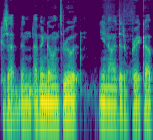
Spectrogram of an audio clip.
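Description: Speaking quietly, a man has a very deep, low pitch. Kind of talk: casual monologue. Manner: quiet, low-energy.

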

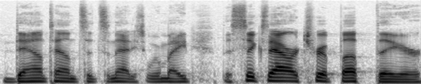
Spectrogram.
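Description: The recording is very clean, with a silent background. A man's voice comes through with a dry, close sound and no echo. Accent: Tennessee. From Middle Tennessee (Franklin). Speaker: college soccer coach. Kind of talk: interview. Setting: athletic center office.

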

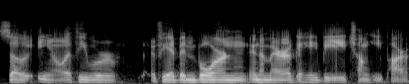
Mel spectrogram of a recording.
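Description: The man's voice sits fairly low in pitch. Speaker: podcast guest and Korea expert. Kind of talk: casual discussion.

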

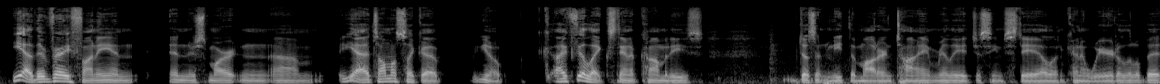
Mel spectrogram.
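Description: In a very clean recording with a silent background and a dry, close sound with no echo, a man with an American accent speaks at a moderate pace in a very deep, low voice with ordinary pitch variation. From Northern California (Marin County). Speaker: comedian and podcaster. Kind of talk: casual chat.

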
